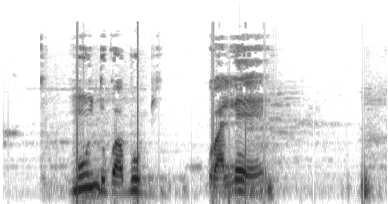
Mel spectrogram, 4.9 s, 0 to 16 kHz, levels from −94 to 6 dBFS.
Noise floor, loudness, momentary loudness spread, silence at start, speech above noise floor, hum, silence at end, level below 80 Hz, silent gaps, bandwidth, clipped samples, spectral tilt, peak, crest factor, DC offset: -65 dBFS; -14 LUFS; 19 LU; 0.9 s; 52 dB; none; 0.25 s; -50 dBFS; none; 11 kHz; under 0.1%; -6.5 dB/octave; 0 dBFS; 18 dB; under 0.1%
